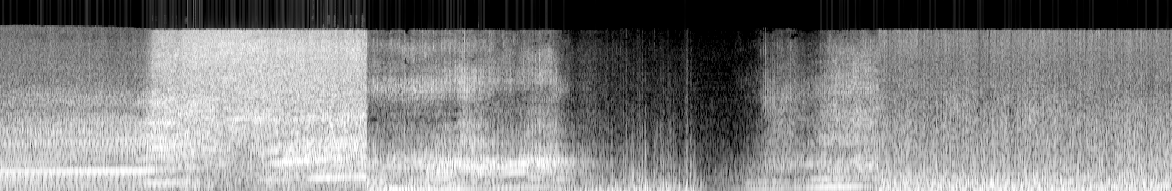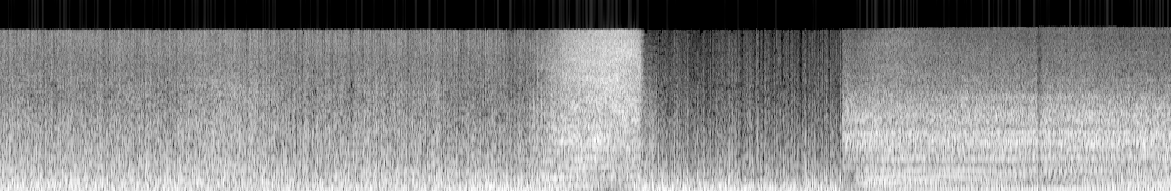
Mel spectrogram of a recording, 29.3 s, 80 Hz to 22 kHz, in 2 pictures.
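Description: Supercharged 4.6-litre V8 of a 2003 Ford Mustang Mach 1 with a loud exhaust, heard from a car driving alongside. Its pitch climbs several times through the gears in the first ten seconds, then gives way to a long stretch of steady rushing noise at speed, and it settles into a steady drone near the end.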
